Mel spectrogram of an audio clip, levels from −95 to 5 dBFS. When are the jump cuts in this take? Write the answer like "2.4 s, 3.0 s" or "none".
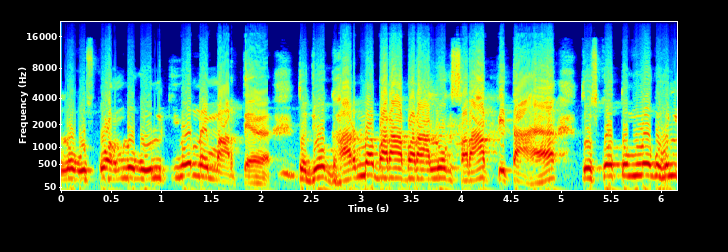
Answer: none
